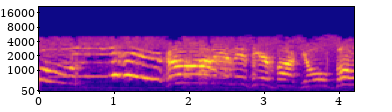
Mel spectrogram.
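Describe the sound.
A man's voice mimics a coyote howl, sliding up and down in long wavering cries followed by a string of shorter yips and whoops, loud, with a faint steady hum beneath.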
